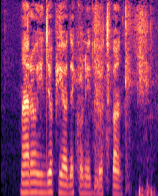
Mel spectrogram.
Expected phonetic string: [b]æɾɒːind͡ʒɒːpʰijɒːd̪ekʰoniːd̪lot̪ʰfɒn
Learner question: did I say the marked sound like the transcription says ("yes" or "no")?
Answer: no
